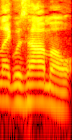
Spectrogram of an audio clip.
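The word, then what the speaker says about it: Leguizamo: was brought to you they said it right there John leguisamo also known as The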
